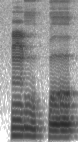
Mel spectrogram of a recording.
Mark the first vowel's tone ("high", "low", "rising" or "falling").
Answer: falling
